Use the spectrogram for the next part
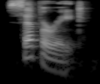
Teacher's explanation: Example, I need to separate my laundry. And the reason we pronounce it ate in the verb separate is because that syllable is stressed. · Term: long A sound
